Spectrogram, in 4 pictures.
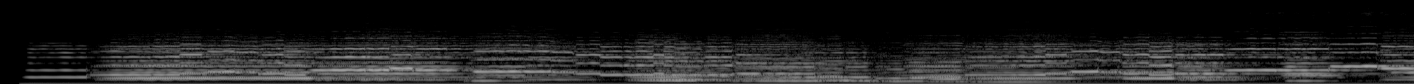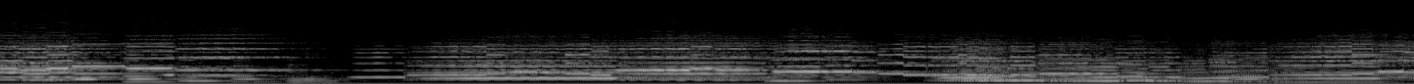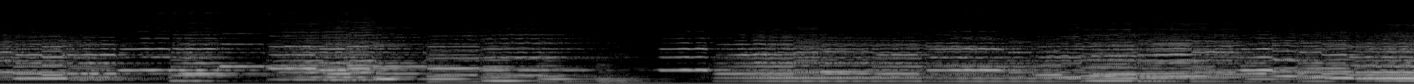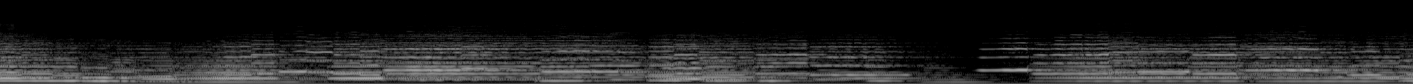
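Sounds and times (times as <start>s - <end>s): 
flute violin viola and cello quartet playing: 0.2s - 56.5s.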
